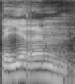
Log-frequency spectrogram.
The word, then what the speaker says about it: பெயரன்: அடுத்து பேரன் கிடையாது, பெயரன் இந்த இருக்குது பாருங்கள்.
